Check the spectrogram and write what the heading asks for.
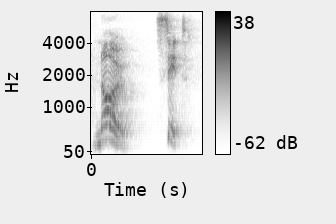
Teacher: So you're very direct. You're very forthright. Your tone of your voice goes down.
